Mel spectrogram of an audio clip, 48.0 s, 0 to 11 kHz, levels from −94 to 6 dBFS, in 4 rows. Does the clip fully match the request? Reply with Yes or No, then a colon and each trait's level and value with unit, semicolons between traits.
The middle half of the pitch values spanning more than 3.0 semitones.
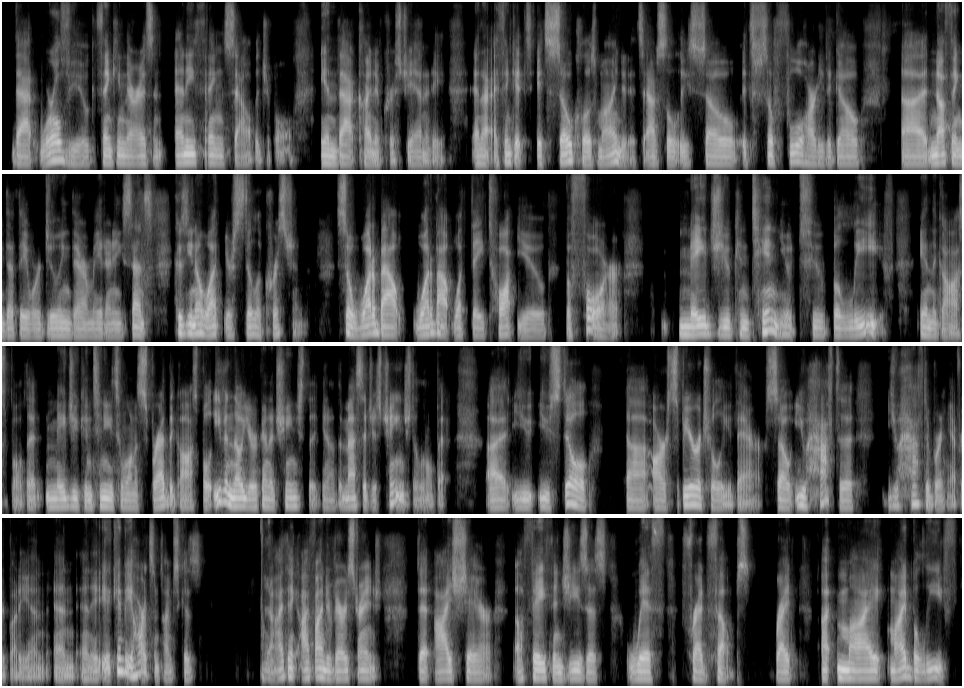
No: average, 2.7 semitones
